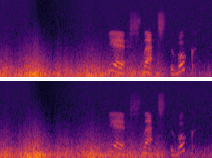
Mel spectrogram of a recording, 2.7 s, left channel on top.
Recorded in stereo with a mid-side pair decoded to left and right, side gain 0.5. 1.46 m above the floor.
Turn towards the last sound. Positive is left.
turn(degrees=35)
